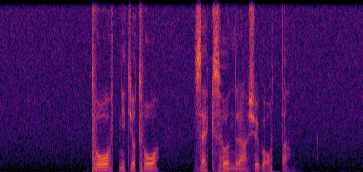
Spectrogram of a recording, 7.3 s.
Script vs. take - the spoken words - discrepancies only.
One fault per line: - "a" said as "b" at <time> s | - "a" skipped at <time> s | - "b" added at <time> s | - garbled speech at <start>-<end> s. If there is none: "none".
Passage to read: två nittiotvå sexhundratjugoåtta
none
